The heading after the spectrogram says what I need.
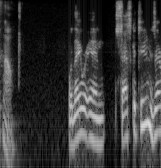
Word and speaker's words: Saskatoon: Well, they were in Saskatoon, is that right? Yeah, Saskatoon.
